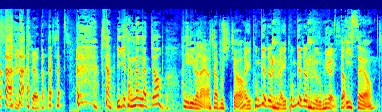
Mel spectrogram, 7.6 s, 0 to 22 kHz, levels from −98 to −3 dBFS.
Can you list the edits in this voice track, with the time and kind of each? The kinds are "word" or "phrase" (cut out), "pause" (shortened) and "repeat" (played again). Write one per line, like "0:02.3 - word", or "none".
0:03.7 - word
0:05.6 - repeat

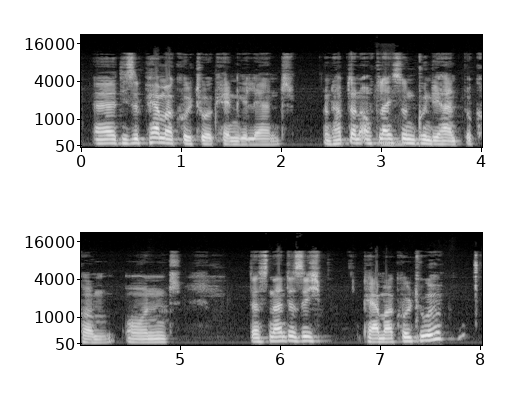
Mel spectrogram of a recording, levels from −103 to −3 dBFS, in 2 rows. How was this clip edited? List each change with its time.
0:03.4 - word

